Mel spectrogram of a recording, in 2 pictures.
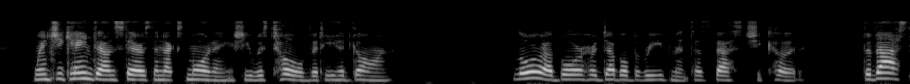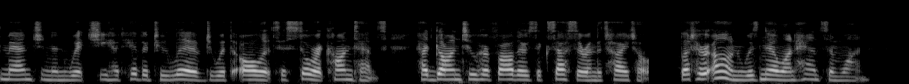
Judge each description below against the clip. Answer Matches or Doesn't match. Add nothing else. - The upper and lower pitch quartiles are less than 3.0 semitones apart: Matches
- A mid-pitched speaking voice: Doesn't match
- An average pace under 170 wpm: Doesn't match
